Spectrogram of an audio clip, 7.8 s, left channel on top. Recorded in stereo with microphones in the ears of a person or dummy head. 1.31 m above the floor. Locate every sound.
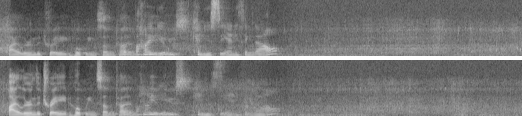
0.1 s a man speaking: 55° right (ahead or behind), 0.7 m; by 2.8 s 20° right (ahead or behind), 2 m
1.8 s a woman speaking: 55° left (ahead or behind), 1.8 m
